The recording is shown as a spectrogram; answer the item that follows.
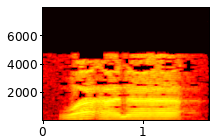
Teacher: فإذا وقفنا على الكلمة اضطرارا أو اختبارا فجميع الأئمة ومعهم حفص يثبتون الألف هكذا: وأنا، وفي هذه الحالة يكون مدها طبيعيا بمقدار 2، وهكذا في كل نظير.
